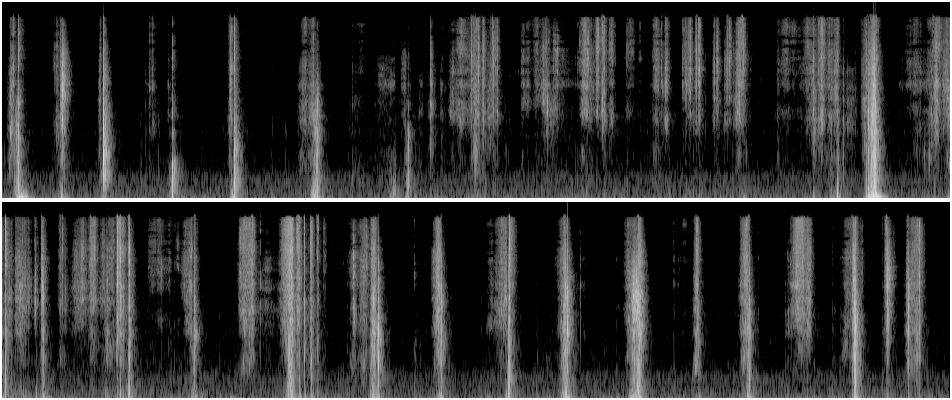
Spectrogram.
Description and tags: small paper notes
me tossing around and running my fingers through a stack of sticky notes. recorded at my desk.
